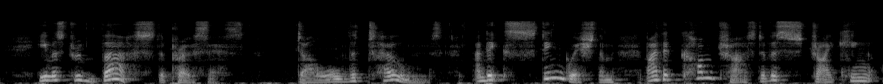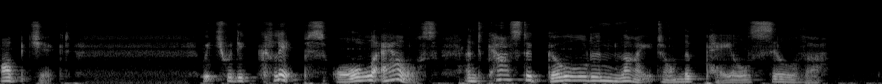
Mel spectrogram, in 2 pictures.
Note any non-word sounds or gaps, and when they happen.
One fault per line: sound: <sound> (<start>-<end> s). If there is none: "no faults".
no faults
